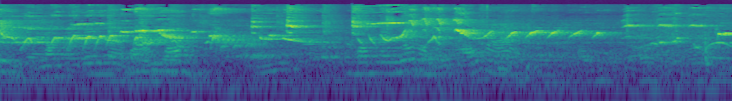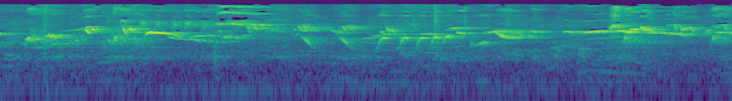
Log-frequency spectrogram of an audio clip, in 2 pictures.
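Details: White-rumped shama sings in a rhythmic style, stringing together dense bursts of clicking notes, fluting whistles and rapid trills almost without pause.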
